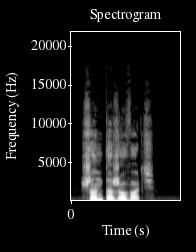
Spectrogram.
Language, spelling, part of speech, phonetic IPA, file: Polish, szantażować, verb, [ˌʃãntaˈʒɔvat͡ɕ], Pl-szantażować.ogg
